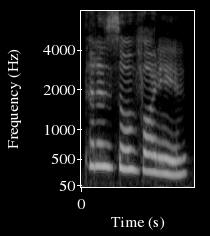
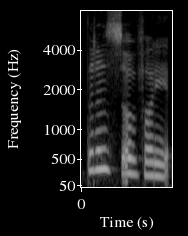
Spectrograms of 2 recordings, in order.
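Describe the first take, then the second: First: High, slow, stretched-out take; drawn-out mock delight, pitched up; mock amused. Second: Said in the usual way. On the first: Streamer rereads chat in a high, slow mocking voice.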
